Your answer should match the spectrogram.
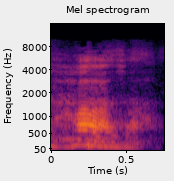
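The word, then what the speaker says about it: هٰذَا: Haza see it is pronounced like ha. Huh? But this al if is not written. Huh? It is explained in the key also. So it is haza.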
